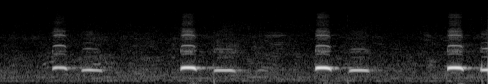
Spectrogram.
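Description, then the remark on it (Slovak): A person imitates a cuckoo call as a guessing riddle for listeners, whistling or hooting a falling two-note "cu-coo" about four times at a steady, unhurried pace. The voice is clear, with no talking. “Takže nie všetky deti vedia, že je to naozaj kukučka.”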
